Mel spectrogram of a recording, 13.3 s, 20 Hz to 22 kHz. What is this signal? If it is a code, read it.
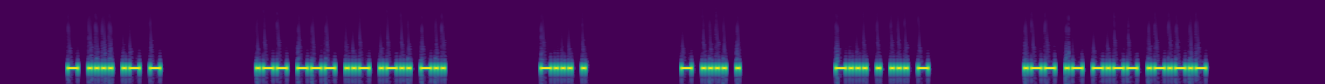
Morse code, heard as a keyed tone, about 36 wpm, 700 Hz. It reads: THAT WOULD BE THE BEST WAY.
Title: 4x Word-Spacing - Sentences from Top 400 Words - 35wpm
